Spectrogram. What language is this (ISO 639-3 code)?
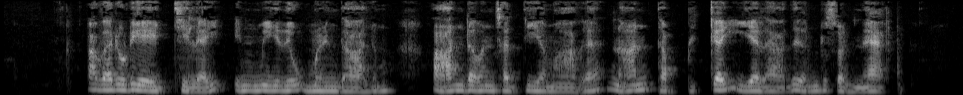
tam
